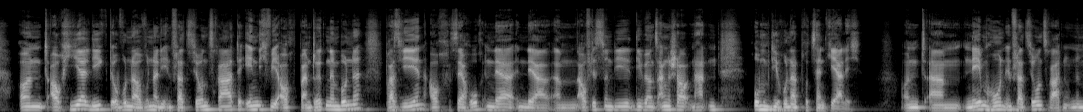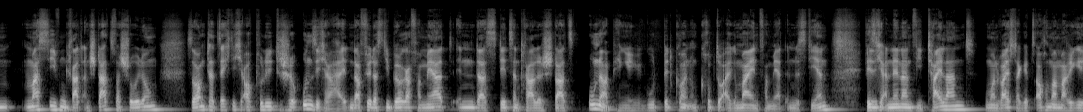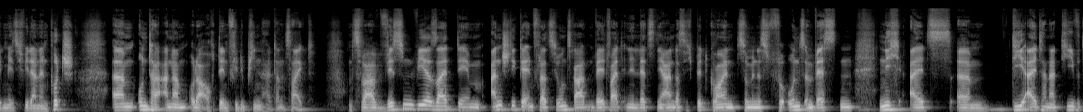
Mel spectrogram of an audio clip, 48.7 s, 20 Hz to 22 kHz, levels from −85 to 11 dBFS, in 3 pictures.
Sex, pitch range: male, 95-120 Hz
